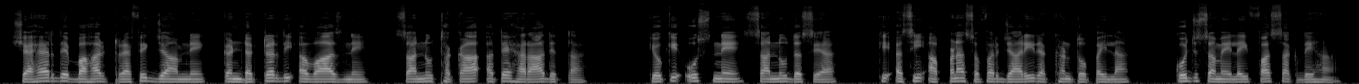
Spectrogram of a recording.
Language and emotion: Punjabi, sad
